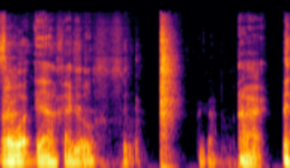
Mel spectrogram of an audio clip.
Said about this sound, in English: Can we start that over? Did we do a clap to start over?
